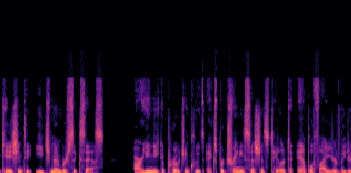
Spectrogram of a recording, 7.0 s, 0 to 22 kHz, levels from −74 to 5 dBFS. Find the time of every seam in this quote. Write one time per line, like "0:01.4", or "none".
none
